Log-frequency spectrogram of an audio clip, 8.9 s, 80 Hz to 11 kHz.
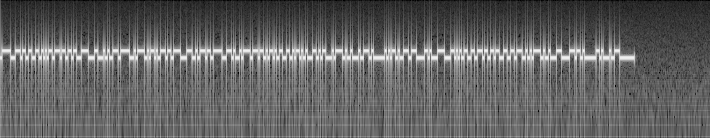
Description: TTY/TDD text telephone tones (45.45 baud Baudot), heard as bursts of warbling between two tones, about 400 Hz shift, 1600 Hz centre. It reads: … IS LOCATED ON THE DIDUBE-SAMGORI LINE. GA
